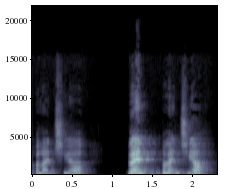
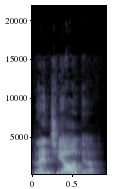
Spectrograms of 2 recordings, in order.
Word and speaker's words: Balenciaga: of her and bully her she bought a valencia valencia what how'd you pronounce it balenciaga i'm sorry i don't speak rich she bought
